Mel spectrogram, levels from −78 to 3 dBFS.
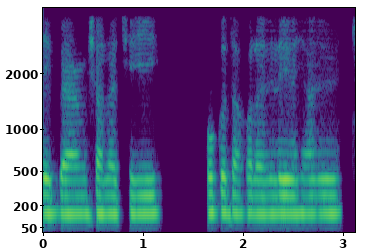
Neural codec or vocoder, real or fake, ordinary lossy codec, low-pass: codec, 16 kHz, 0.9 kbps, LongCat-Audio-Codec; fake; none; 3.6 kHz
